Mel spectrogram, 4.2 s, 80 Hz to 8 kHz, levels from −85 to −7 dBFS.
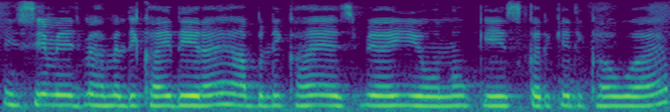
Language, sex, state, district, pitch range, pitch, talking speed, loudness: Hindi, female, Uttar Pradesh, Budaun, 250-260 Hz, 255 Hz, 270 wpm, -28 LUFS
